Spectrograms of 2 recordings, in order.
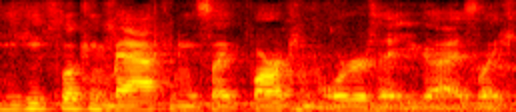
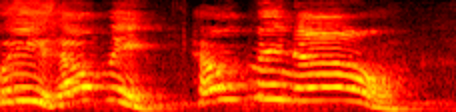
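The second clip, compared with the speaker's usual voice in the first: very high, slow, drawn-out pleading. Voicing a naked man trapped under a tree, calling out: trapped young man's voice. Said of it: "there is a naked young man caught underneath the trunk of it".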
